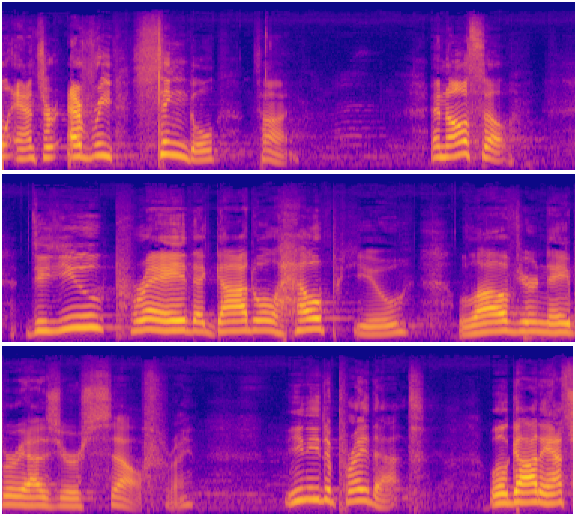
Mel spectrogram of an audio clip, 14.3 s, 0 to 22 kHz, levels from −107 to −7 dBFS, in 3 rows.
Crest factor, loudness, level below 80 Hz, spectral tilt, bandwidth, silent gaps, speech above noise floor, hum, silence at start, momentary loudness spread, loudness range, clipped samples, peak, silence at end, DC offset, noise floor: 22 dB; -27 LUFS; -74 dBFS; -4.5 dB/octave; 16.5 kHz; none; 37 dB; none; 0 s; 18 LU; 7 LU; under 0.1%; -6 dBFS; 0 s; under 0.1%; -64 dBFS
